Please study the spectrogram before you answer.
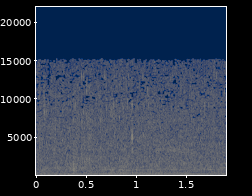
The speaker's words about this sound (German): Lausche noch einmal den Wassermassen, wie sie wild und kraftvoll ihrem Pfad folgen unbeirrt und ruhelos. Nichts anderes ist zu hören. Keine Glocken, keine Vögel, nur der tobende Strom.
